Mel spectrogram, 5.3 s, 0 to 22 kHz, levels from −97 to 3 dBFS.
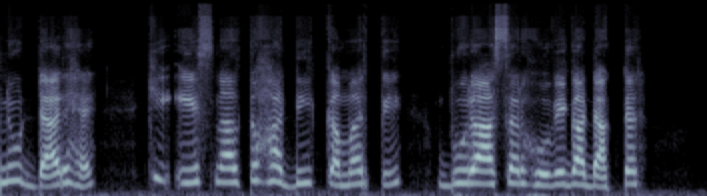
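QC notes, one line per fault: Throughout, Opus compression: the speech is plainly grainy, rough and hoarse, with upper bands filled by noise instead of swirling holes. This likely comes from Opus running in its hybrid speech mode, fitting roughly 16 kbps, with content still reaching about 20.2 kHz.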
